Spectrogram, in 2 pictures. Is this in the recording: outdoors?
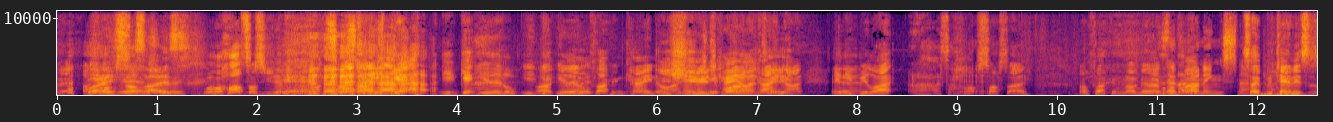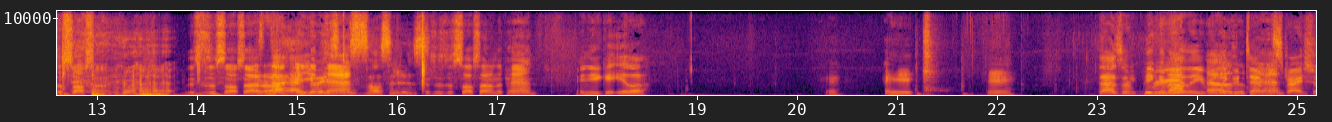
yes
